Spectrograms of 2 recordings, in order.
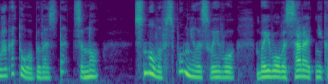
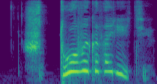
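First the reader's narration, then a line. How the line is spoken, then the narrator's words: Delighted exclamation. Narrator (Russian): воскликнула Лола в восторге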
